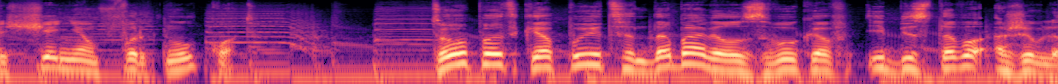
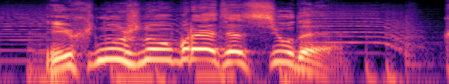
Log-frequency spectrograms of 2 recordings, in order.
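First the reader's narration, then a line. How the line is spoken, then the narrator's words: Shouted. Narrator (Russian): крикнул наш царь-колдун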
